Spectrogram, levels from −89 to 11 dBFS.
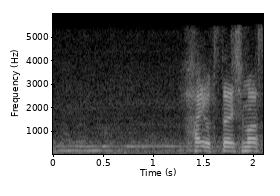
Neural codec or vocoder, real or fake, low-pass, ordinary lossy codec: vocoder, 44.1 kHz, 128 mel bands, Pupu-Vocoder; fake; 5.4 kHz; AAC, 24 kbps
